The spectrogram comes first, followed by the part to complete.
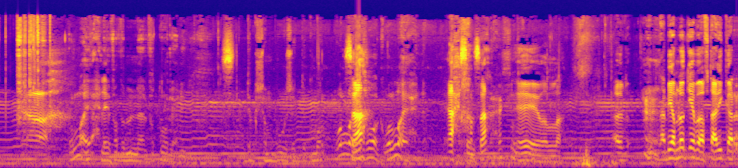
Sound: speaking Arabic

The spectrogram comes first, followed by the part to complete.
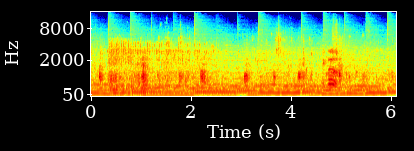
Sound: water splattering

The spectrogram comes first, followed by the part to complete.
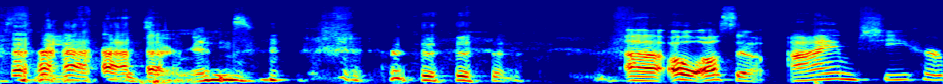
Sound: all chuckling

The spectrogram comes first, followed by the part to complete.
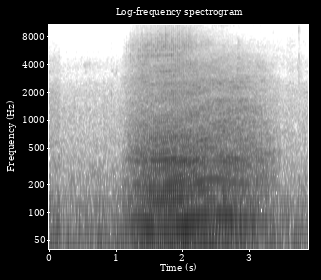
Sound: bike vrooming

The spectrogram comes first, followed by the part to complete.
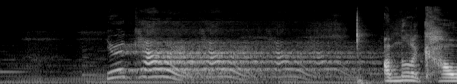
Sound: echoes

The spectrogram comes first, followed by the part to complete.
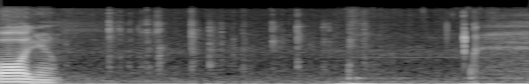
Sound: typing

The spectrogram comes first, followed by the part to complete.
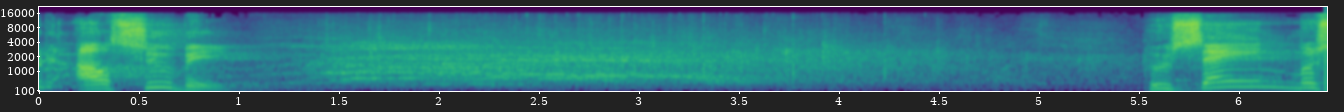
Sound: crowd cheering; crowd applauding

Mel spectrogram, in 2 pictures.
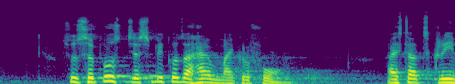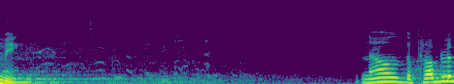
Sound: few Laugh

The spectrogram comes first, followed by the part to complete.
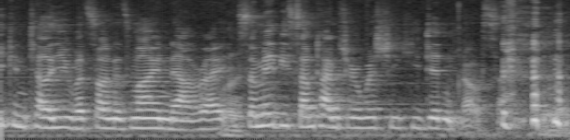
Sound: giggle

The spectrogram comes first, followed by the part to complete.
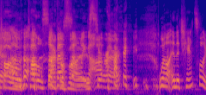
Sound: laughing

